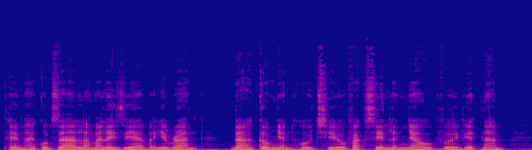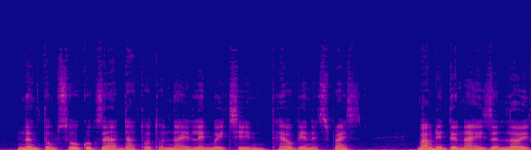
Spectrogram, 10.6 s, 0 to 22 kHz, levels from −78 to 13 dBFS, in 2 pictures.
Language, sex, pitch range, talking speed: Vietnamese, male, 105-120 Hz, 215 wpm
